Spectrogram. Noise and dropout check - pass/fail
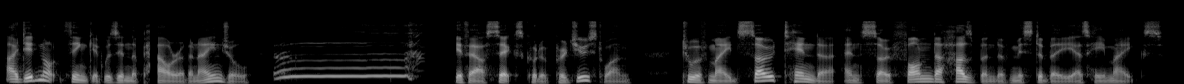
fail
